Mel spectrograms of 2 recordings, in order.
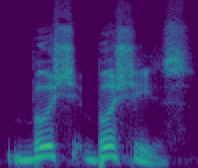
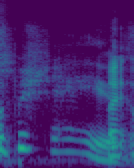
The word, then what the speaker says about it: Bouchers: There was a bakery in Marinette called... Bushies. – Bushies. – But it was spelled Bouchers. – Oh, Bouchers. – Which sounds French.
